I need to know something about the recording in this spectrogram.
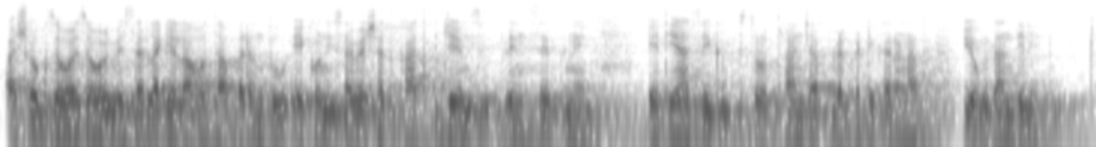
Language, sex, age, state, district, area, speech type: Marathi, male, 18-30, Maharashtra, Kolhapur, rural, read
